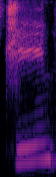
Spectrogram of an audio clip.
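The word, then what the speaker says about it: Jeanne: think it's by your name please sure it's Gene it's spelled j-e-a-n-n-e and my last name is spelled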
